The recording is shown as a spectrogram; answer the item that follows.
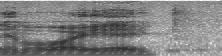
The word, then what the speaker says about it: Morea: Well, it gets to my name, which is spelled M-O-R-E-A, pronounced Morea, But he looked at it and he said, Morea to Korea.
